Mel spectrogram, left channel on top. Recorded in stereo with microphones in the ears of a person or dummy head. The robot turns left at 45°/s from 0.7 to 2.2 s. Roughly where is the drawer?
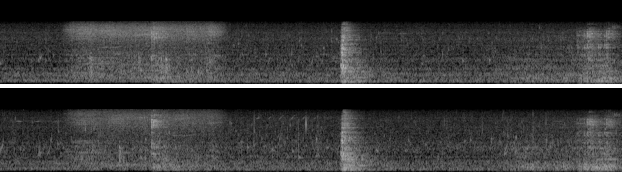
Centre.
